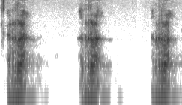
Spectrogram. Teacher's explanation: Whenever we pronounce, there is a considerable friction at the tip of the tongue. R, R, R. It vibrates very considerably.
